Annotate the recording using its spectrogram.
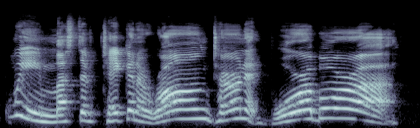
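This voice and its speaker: Put-on character voice, raised and projected, at a fairly slow pace. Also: woman, high pitch for a woman. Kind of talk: picture-book read-aloud character voice. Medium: read story. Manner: loud, hearty pirate talk.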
